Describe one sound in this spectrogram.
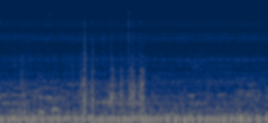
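A drink pours over ice into a plastic cup.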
